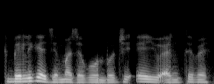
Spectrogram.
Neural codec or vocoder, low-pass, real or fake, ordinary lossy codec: codec, 16 kHz, about 1 kbps, DyCAST, with the encoder's durations; 5.4 kHz; fake; none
